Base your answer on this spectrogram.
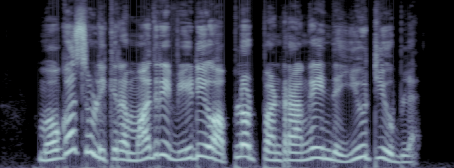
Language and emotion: Tamil, angry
